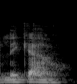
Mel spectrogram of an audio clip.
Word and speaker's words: legal: that's not easy because the tendency for an english speaker is to really pronounce the el quintal legal brazil but the l disappears becomes a w almost but a very muted one okay the m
